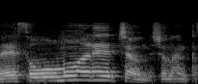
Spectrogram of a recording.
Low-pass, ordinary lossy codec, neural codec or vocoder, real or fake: 7.2 kHz; none; vocoder, 44.1 kHz, 128 mel bands, Pupu-Vocoder; fake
